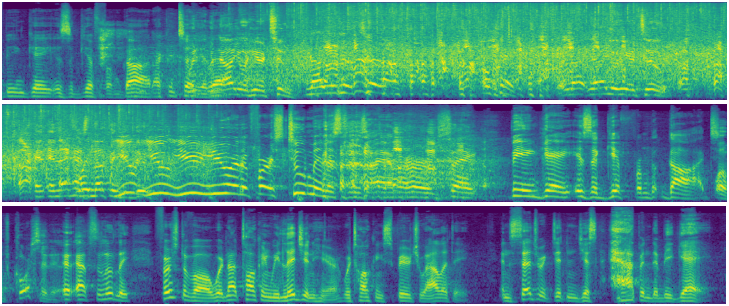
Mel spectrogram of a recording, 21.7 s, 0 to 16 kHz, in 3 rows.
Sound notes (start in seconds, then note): 4.7 laughter; 5.6 applause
